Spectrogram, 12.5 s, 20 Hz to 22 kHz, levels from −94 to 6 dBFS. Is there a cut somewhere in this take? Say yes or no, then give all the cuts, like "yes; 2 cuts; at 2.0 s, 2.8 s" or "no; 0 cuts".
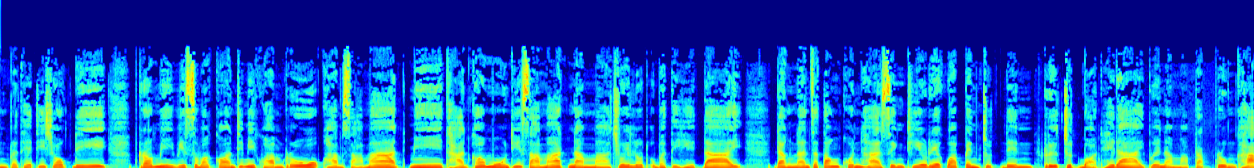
yes; 2 cuts; at 4.0 s, 10.4 s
